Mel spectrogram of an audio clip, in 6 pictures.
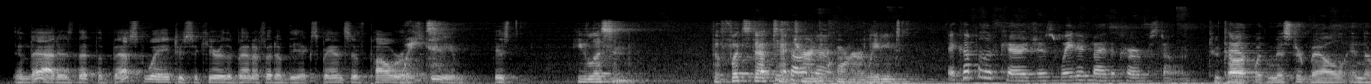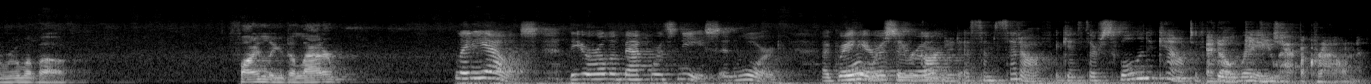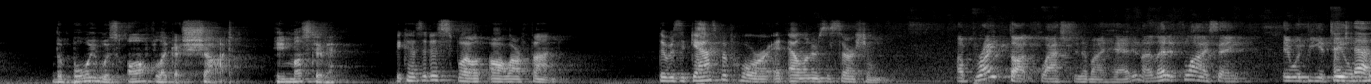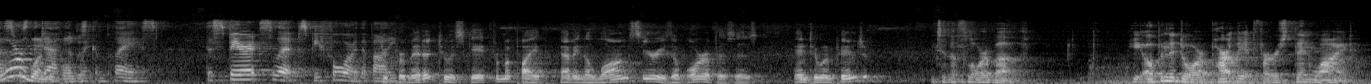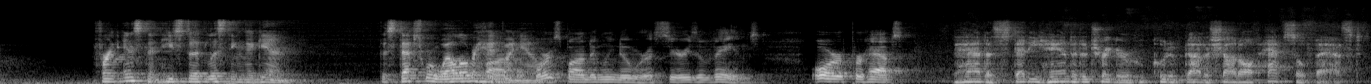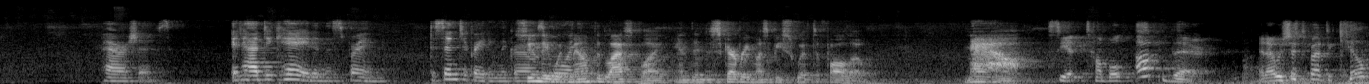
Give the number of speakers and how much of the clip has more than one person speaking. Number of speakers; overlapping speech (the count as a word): ten, about 10%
